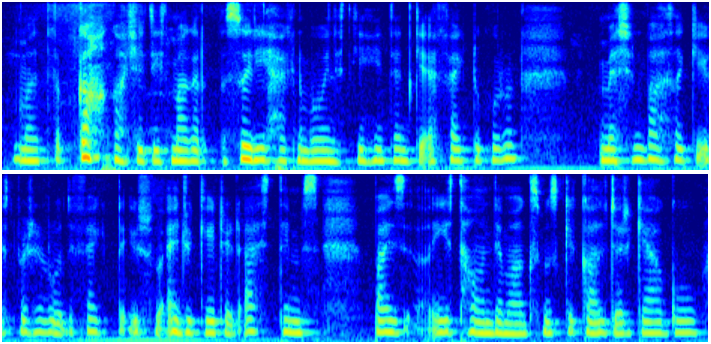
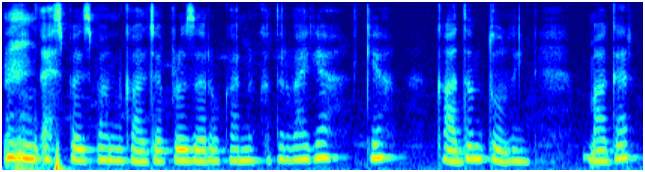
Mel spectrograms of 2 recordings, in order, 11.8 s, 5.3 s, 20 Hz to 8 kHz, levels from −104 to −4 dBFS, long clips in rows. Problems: background sounds at intervals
